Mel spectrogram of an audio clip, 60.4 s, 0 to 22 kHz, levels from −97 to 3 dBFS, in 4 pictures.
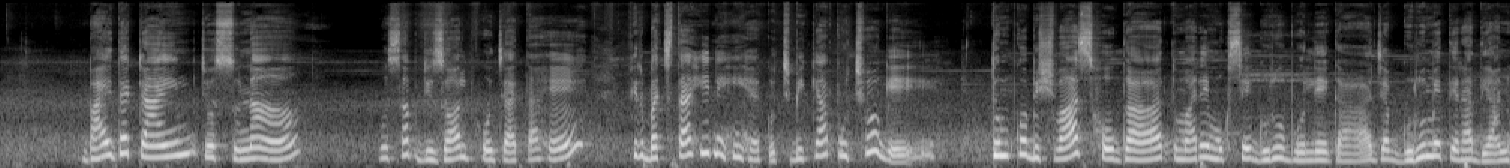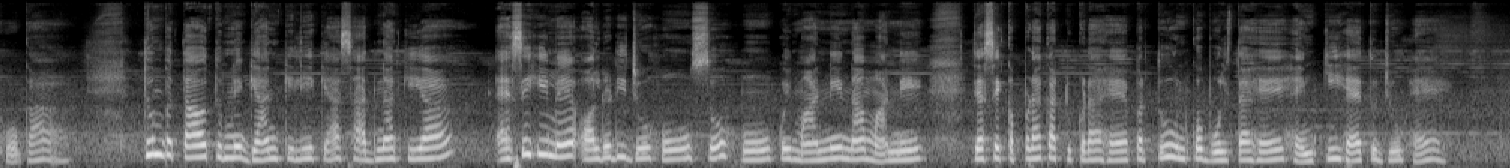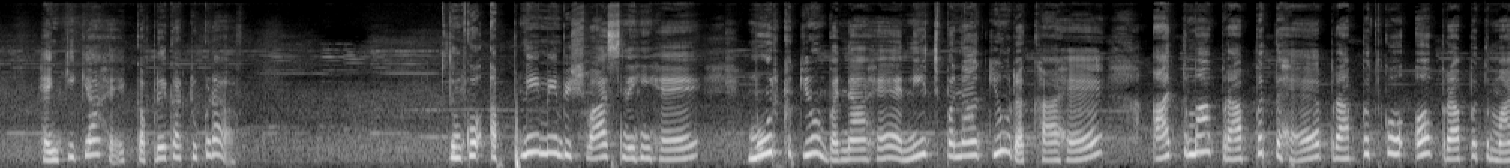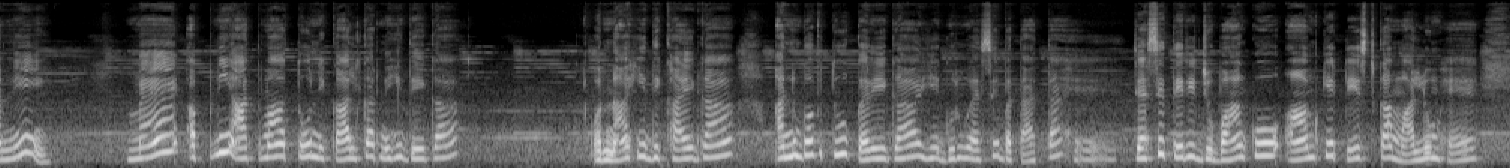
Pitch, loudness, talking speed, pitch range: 245 Hz, -19 LUFS, 125 wpm, 220-290 Hz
